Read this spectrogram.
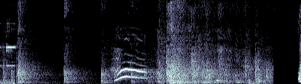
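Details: Cat meowing amid household noise: one short arched meow, rising then falling, framed by door thuds and knocks, with brief speech nearby.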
